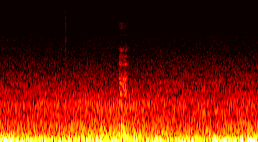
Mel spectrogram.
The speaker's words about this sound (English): I'm impressed. I'm surprised that I'm so impressed. What a nice feeling car this is.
